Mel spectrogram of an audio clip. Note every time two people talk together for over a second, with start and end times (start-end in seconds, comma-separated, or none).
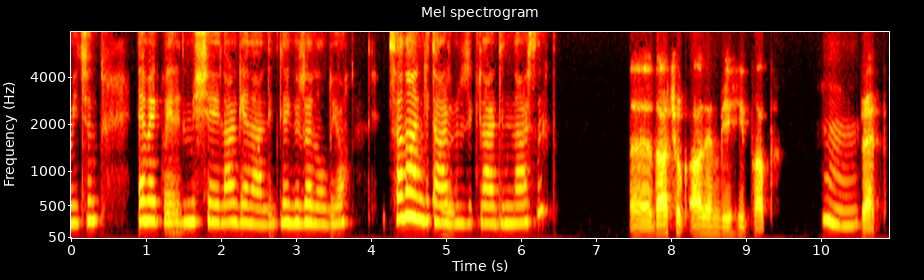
none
